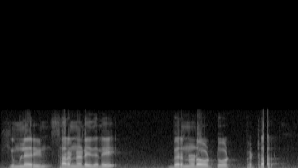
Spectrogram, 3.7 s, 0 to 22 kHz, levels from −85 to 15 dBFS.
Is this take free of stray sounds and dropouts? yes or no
no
